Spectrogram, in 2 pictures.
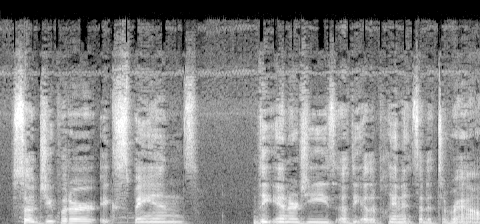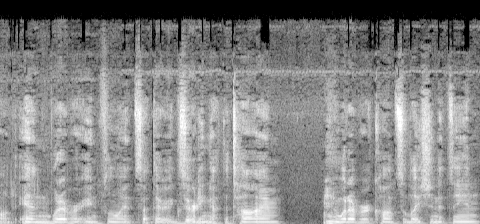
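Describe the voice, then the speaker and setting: The pace is moderate. Noticeable background noise runs throughout. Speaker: psychic tarot reader. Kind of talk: astrology forecast monologue. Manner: casual.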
